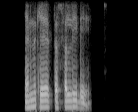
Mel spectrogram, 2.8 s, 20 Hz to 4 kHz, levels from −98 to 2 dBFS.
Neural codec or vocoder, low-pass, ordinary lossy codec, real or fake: none; 3.6 kHz; Opus, 16 kbps; real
